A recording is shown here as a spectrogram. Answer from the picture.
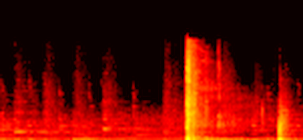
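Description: A single shot from a bolt-action rifle fitted with a sound moderator, a sharp report about one and a half seconds in with a short ringing tail, over background music.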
